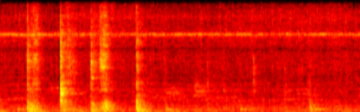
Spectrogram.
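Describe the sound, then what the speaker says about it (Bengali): Beef and chana dal curry stirred in a pot, giving a few separate scraping and clinking strokes of a utensil against the pot over a faint sizzle, close and moderately loud, with no talk. "এরপরে আবার আমি হালকা করে আরেকটু নেড়ে দেব।"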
